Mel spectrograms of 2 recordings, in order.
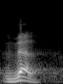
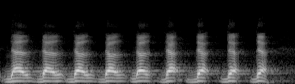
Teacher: Tapi kalau dalam ilmu aswat, sebetulnya yang kedua, dal lebih sulit yang ini. Zal itu disebut takhfif, rahwah. Makanya ringan, udara keluar. Tapi kalau dal itu disebut harful infijar. Harful infijar itu mesti diledakkan.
